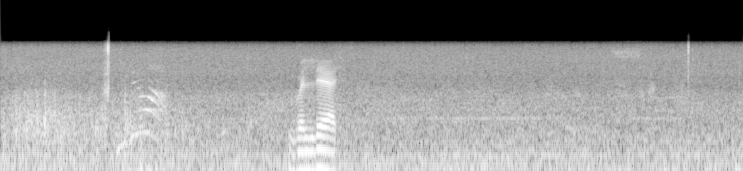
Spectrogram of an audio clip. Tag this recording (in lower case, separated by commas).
speech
